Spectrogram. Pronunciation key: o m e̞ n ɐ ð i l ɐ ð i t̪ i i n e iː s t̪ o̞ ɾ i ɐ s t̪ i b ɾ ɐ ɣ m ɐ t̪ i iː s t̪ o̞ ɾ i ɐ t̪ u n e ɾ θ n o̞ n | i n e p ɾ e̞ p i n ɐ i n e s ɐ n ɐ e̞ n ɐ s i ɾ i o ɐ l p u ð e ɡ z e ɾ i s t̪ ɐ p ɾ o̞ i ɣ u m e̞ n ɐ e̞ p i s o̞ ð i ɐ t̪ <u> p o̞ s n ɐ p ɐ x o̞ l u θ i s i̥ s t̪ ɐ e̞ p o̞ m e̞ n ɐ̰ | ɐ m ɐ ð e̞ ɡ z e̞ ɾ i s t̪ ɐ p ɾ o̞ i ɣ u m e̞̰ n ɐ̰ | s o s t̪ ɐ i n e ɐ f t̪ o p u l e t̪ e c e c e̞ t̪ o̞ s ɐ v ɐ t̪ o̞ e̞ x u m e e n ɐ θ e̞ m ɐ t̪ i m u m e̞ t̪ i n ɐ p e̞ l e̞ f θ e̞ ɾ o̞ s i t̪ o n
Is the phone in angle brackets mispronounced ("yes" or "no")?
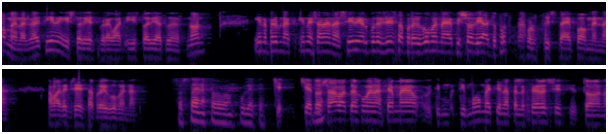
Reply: no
